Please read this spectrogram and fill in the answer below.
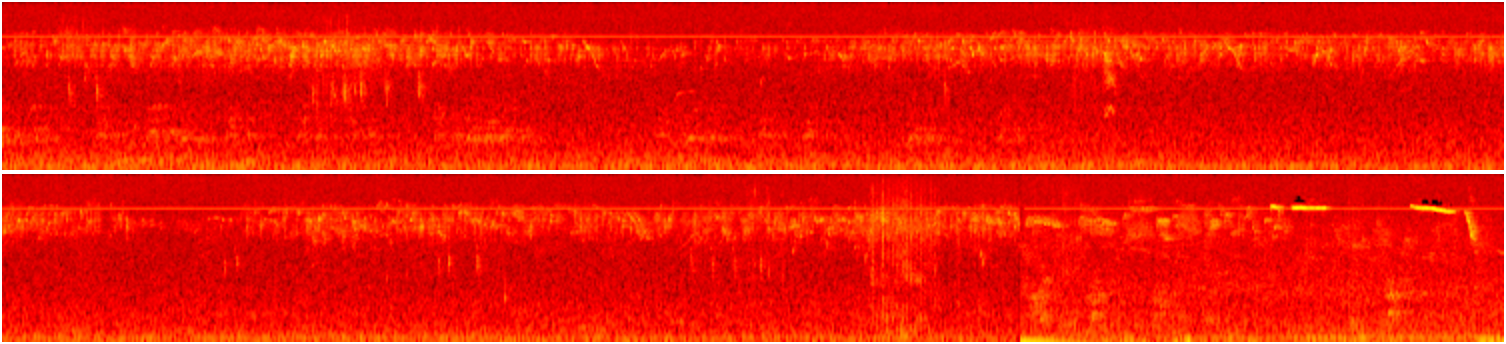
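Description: Outdoor ambience with small birds chirping in a steady high chorus in the background, over a faint constant high whine. Two sharp, high, falling calls sound near the end.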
